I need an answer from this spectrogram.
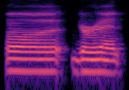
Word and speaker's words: Guerin: The Minnesota Wild general manager Bill Guerin, Yeah. however the hell you pronounce that name. Guerin, it's just Guerin.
